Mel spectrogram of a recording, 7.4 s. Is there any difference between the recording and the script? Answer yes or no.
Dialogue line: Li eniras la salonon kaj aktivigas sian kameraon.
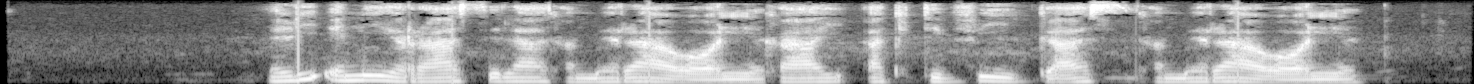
yes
